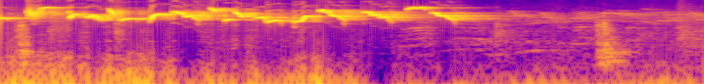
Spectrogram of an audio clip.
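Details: Two young songbirds of fighting type, proven at singing contests, sing in duet: loud, fast, stuttering high chirps and looping whistles over about two seconds, then softer notes, with low rumbling background noise throughout.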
